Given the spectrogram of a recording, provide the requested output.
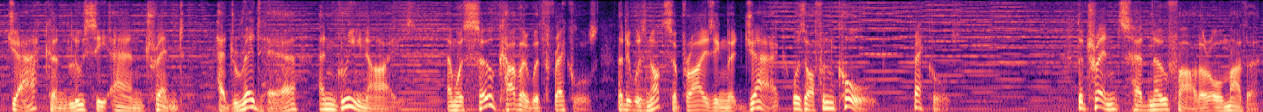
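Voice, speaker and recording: A man's voice: on the low side, sing-song, moderate pace, over music. A man with a British accent narrating a scripted children's adventure story.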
